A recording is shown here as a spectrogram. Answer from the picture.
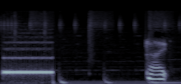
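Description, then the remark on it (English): A single loud, steady ringback tone of an outgoing phone call placed early in the morning from a radio station, then a few clicks as the line picks up, followed by a brief voice answering. “I really hope she answers the phone.”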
